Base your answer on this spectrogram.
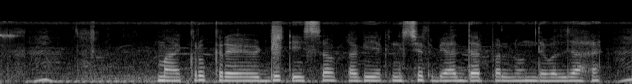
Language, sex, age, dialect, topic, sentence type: Magahi, male, 18-24, Central/Standard, banking, statement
